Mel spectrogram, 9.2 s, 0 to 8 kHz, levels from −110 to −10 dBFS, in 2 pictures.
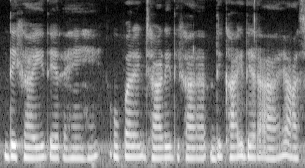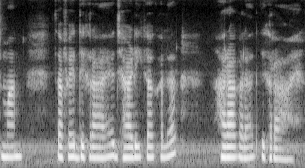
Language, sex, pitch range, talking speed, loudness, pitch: Urdu, female, 190-205 Hz, 150 wpm, -19 LUFS, 195 Hz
